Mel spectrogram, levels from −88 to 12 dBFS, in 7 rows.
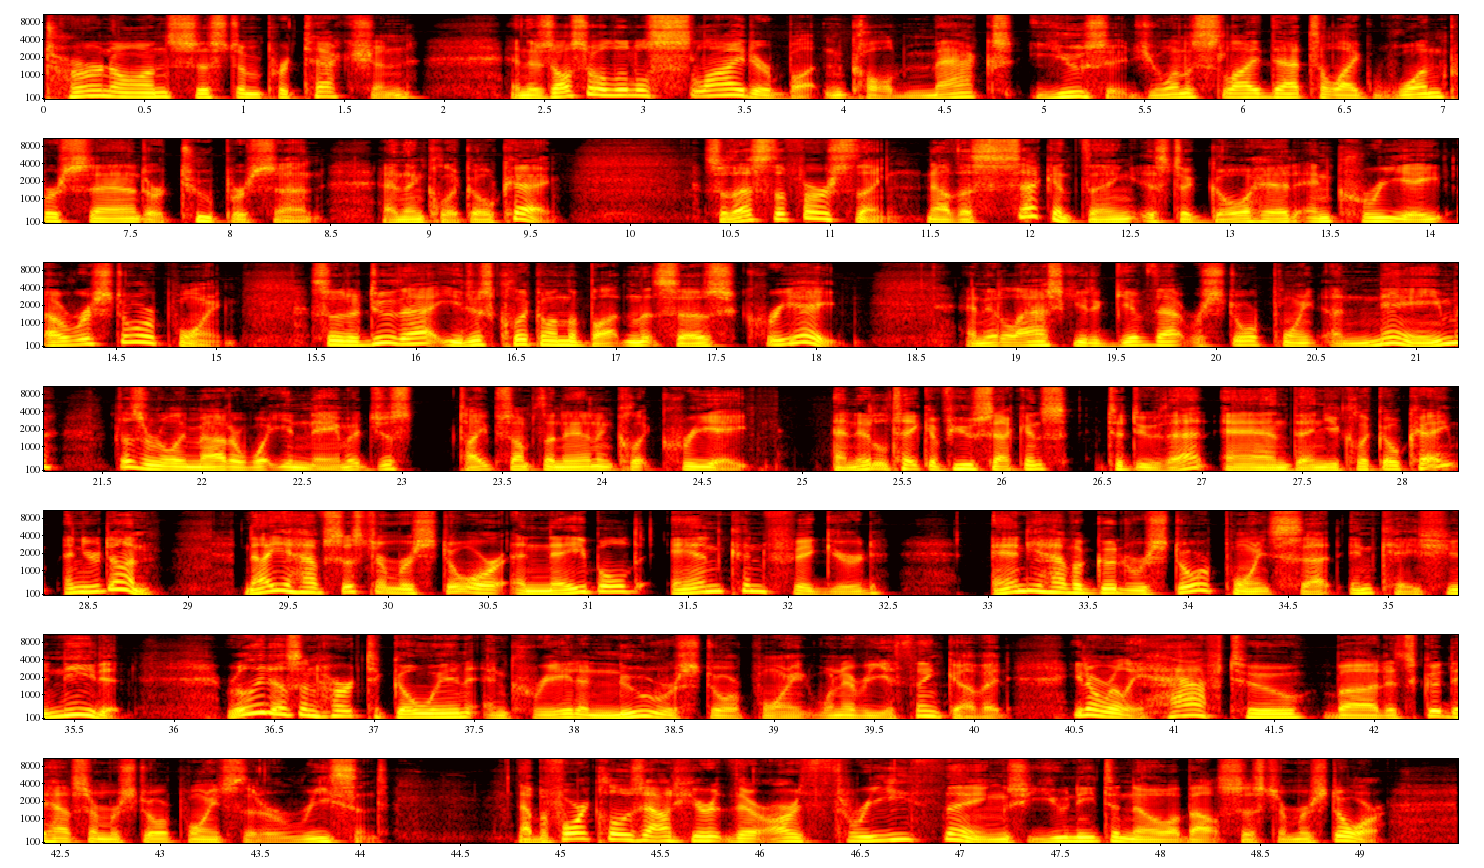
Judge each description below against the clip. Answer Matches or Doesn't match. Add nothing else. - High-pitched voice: Doesn't match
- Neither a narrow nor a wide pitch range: Doesn't match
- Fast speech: Matches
